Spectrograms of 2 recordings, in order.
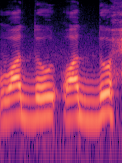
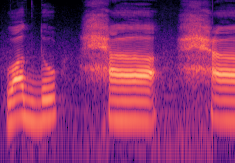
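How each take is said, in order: First: "ওয়াদুহ" cut off on a bare h; "ওয়াদুহ" short, final vowel missing; incorrect sakin reading. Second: "ওয়াদু", then a long open "হা"; "হা" drawn out with its vowel sounded; correct madd reading. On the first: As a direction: close "ওয়াদুহ" on h with no vowel after it. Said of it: "এভাবে কিন্তু উচ্চারণ করতে পারবেন না". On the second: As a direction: stretch "হা" for one alif, then repeat it. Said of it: "এইভাবে আমাদেরকে উচ্চারণ করতে হবে". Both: Shown as a demonstration.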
